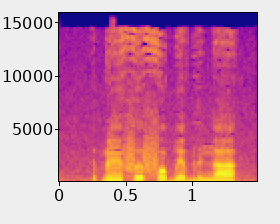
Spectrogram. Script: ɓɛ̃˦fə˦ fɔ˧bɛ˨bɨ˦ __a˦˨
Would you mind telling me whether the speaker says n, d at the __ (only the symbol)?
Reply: n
